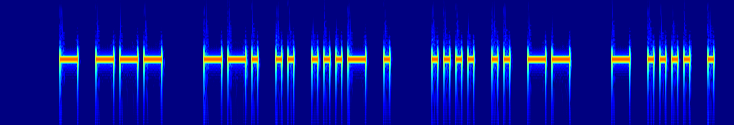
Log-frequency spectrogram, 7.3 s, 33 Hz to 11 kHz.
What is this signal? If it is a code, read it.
Morse code, heard as a keyed tone, about 20 wpm, 700 Hz. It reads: TO GIVE HIM THE
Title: Sentences with 8-Word Phrases - 20wpm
